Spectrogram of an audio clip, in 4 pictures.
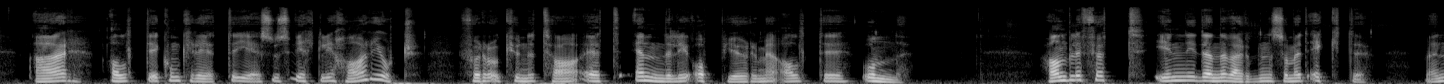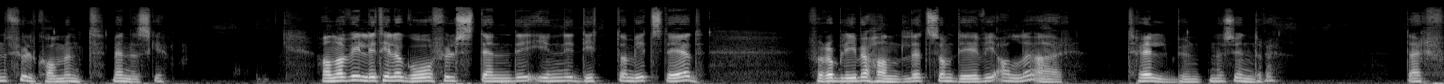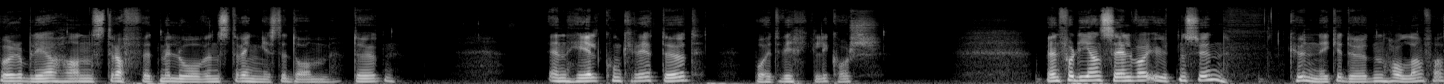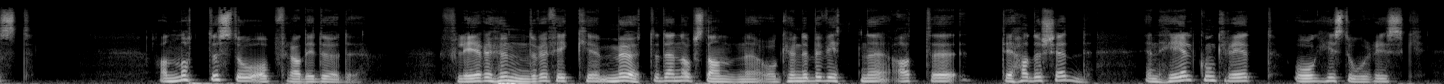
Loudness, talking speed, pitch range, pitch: -20 LUFS, 115 wpm, 135-165 Hz, 150 Hz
